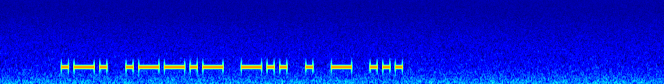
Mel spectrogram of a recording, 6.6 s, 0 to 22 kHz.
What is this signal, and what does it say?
Morse code (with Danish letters), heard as a keyed tone, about 19 wpm, 820 Hz. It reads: RÅDETS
